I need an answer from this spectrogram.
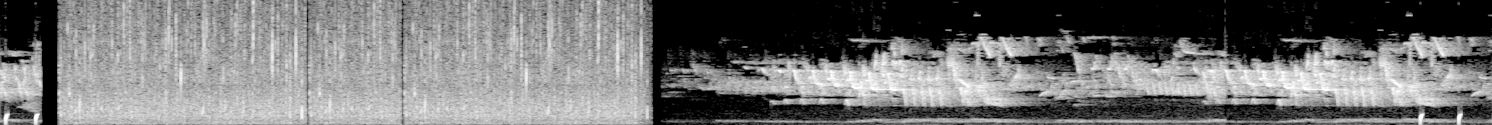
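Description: A steady hiss lasting about six seconds, cut off suddenly, followed by birds chirping and singing, which is the loudest part. Quick plops start near the end.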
